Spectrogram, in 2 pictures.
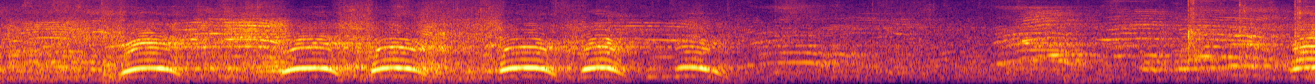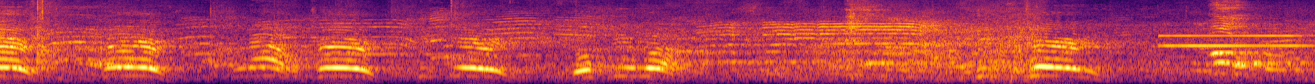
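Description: Spectators shout loud, repeated cries of encouragement.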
